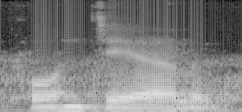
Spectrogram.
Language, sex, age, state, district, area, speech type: Telugu, male, 45-60, Andhra Pradesh, N T Rama Rao, urban, spontaneous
